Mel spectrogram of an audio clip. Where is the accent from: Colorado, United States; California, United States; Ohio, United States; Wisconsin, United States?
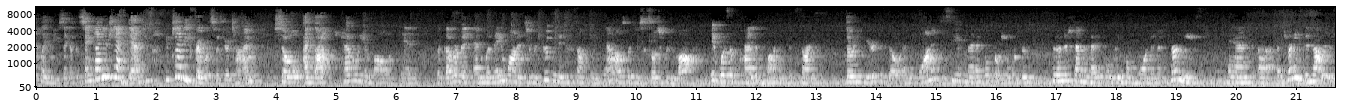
California, United States; Imperial Beach; also born or lived in Tijuana, Mexico; I was raised in Imperial Beach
